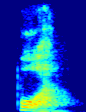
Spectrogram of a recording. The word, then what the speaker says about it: pois: Em francês a gente escreve ervilha com p O I S, ou seja, pois, mas a gente pronuncia poá como o nome daquela cidade.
